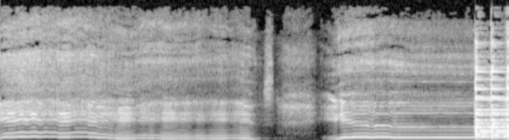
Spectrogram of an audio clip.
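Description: A high solo voice sings long wordless notes with vibrato and no accompaniment. The first note swoops up, holds and then steps lower; after a short pause a second note slides up and holds steady. Right at the end the full electronic dance beat comes in.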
